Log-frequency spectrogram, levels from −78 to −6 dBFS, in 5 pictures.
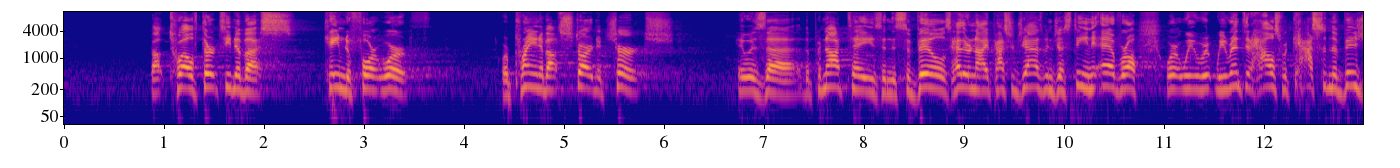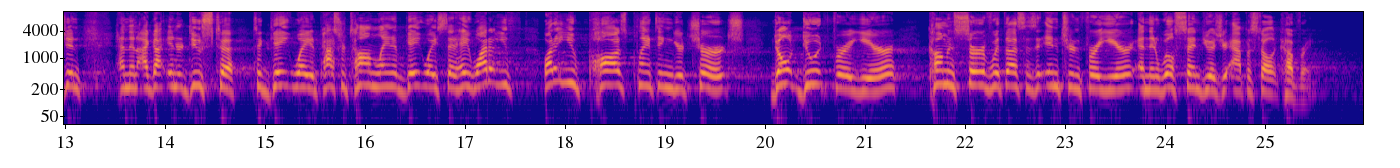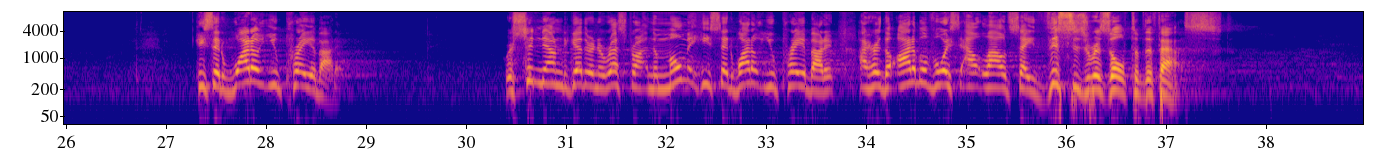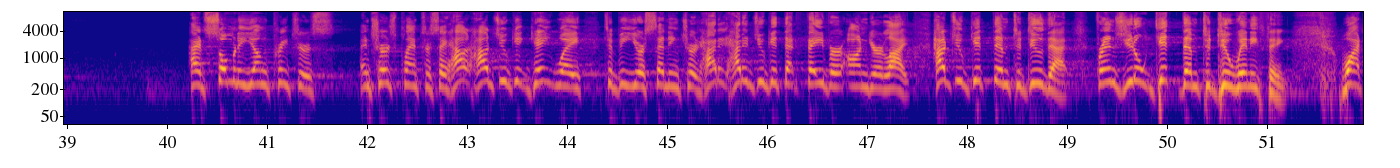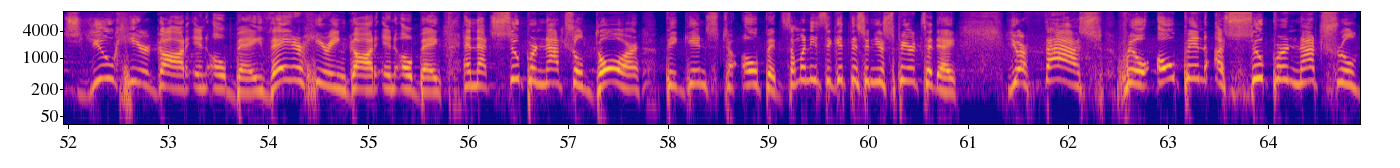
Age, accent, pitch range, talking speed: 30-49, American, 215-280 Hz, 200 wpm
